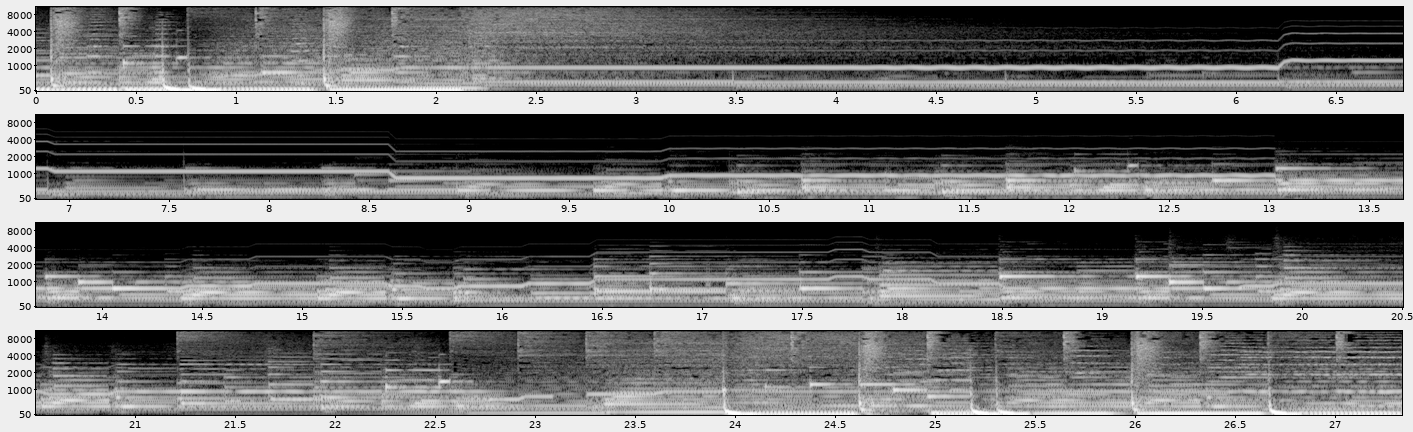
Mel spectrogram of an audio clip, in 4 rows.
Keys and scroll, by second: 4.3 l, 7.1 1, 12.0 e, 20.6-21.9 typing.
